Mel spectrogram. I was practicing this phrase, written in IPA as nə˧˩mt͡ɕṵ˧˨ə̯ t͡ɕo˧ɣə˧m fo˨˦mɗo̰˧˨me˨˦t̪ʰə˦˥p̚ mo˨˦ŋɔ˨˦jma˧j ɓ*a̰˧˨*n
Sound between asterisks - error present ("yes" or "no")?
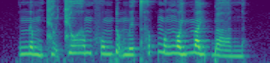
yes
